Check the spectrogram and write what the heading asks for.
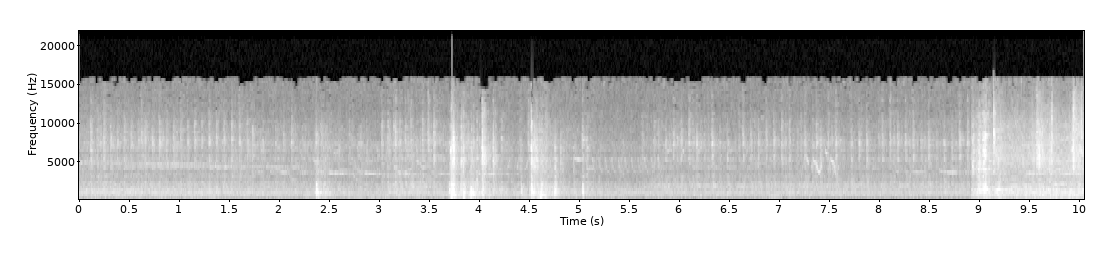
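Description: Amkodor 2661-01 forwarder's diesel engine running steadily, with a few sharp knocks from the machine and its log load in the middle. Near the end the engine revs up and gets louder.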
